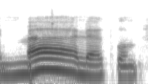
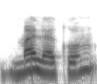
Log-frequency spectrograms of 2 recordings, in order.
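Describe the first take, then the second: First: The first vowel is stretched for two counts. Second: The first vowel is short, not stretched. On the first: The speaker calls it right. "we stretch it for two counts" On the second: The speaker calls it wrong. "we don't say malakum"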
